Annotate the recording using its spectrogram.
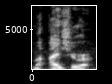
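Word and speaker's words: ma'aser: You can find this in Numbers 18:21 and Malachi 3:8-10, and it means tenth in the Hebrew and is pronounced ma'ashera.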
